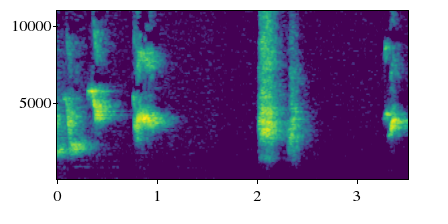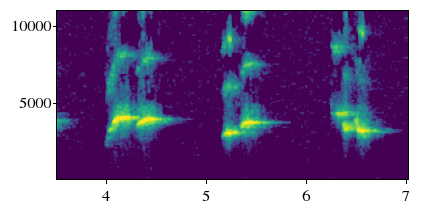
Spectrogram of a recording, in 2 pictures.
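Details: Jalak suren, the Asian pied starling, on a masteran recording: separate bright whistled and squeaky phrases come roughly once a second, some slurred, others sharp and clipped, with quiet pauses between them.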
